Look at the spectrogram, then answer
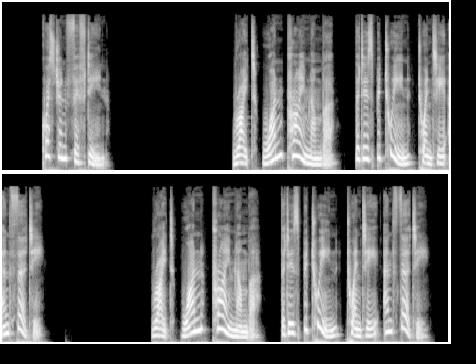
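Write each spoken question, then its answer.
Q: Write one prime number that is between 20 and 30.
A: 23 or 29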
